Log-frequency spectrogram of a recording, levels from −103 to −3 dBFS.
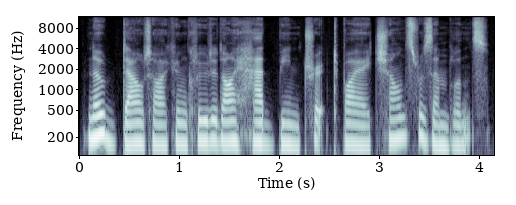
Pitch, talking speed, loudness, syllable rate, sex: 165 Hz, 175 wpm, -18 LUFS, 4.8 syllables/s, female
